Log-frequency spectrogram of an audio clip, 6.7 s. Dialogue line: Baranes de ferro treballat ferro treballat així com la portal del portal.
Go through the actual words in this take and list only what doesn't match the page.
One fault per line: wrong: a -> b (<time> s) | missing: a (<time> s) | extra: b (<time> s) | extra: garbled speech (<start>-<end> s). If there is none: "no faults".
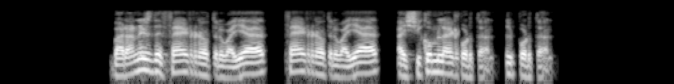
no faults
